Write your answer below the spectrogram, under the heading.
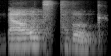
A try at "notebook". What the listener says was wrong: Ooh, that sounded really good.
